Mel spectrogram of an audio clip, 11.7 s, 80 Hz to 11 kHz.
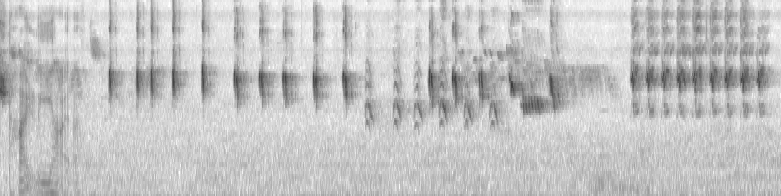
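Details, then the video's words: Backyard bird said to make more than 20 different sounds, twittering in a long run of short sharp chirps, several clustered quickly together, then a fast even burst of repeated notes near the end, over a low steady background hum. "A bird twitterings more than 20 different sounds in my backyard."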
